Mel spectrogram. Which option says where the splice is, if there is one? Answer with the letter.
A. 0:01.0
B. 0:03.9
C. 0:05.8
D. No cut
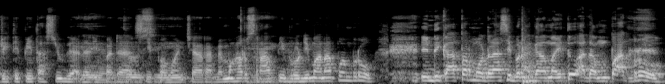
B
